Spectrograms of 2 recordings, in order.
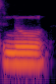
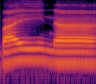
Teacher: হরফে মাদ্দা টান হবে, লিন টান হবে না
